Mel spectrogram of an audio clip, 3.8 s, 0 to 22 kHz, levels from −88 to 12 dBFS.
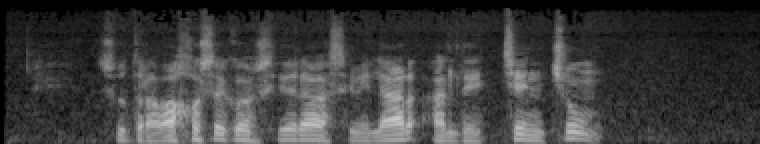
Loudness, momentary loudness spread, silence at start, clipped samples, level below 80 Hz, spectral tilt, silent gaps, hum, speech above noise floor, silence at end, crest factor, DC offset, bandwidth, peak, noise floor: -21 LUFS; 9 LU; 0.5 s; under 0.1%; -58 dBFS; -4 dB/octave; none; none; 35 dB; 0.8 s; 20 dB; under 0.1%; 16.5 kHz; -2 dBFS; -55 dBFS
